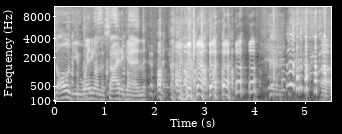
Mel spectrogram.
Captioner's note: laughter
